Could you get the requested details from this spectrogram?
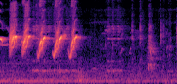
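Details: White-rumped shama in an aviary calling to the flock: five loud, harsh swooping notes in quick succession, then faint scattered chips.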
